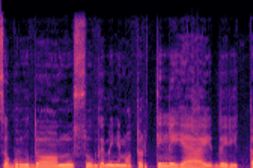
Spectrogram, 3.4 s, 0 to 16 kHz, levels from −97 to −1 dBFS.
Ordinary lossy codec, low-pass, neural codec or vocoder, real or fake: AAC, 96 kbps; 14.4 kHz; codec, 44.1 kHz, 3.4 kbps, Pupu-Codec; fake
